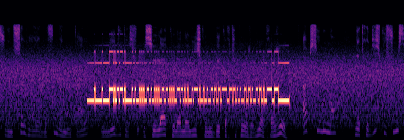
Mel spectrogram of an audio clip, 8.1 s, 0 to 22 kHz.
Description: RTTY (50 baud, 450 Hz shift), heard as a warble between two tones, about 1380 Hz centre, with fading. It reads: 60686 31785 87059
